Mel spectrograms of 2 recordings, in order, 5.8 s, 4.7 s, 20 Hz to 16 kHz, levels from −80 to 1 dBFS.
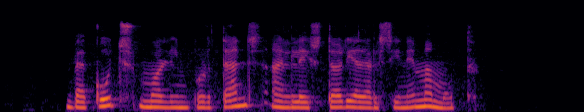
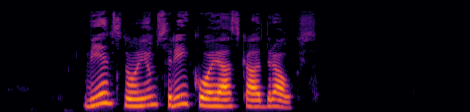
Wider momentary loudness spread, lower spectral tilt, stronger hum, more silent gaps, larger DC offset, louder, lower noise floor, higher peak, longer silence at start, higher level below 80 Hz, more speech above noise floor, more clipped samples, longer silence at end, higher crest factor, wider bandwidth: second, 5 LU vs 8 LU; about the same, -6 dB/octave vs -5 dB/octave; neither; neither; neither; second, -32 LUFS vs -21 LUFS; second, -85 dBFS vs under -90 dBFS; second, -16 dBFS vs -4 dBFS; second, 0.65 s vs 0.85 s; first, -70 dBFS vs -78 dBFS; second, 54 dB vs over 69 dB; neither; second, 1.1 s vs 1.8 s; about the same, 16 dB vs 20 dB; second, 7.8 kHz vs 11.5 kHz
